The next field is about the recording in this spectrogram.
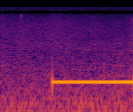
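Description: Telephone ringback tone on an outgoing call: a steady, single-pitched electronic tone begins partway through and holds unbroken to the end, with no other sound.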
